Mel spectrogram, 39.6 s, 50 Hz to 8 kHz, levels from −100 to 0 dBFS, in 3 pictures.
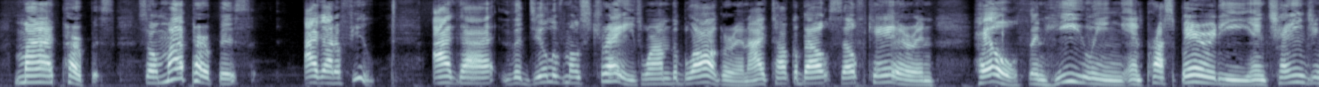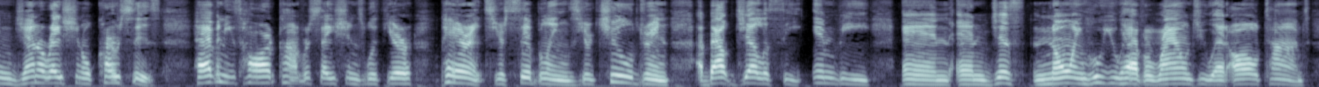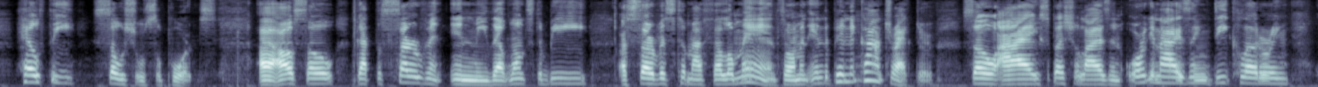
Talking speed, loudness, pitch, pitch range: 140 wpm, -17 LUFS, 180 Hz, 160-200 Hz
